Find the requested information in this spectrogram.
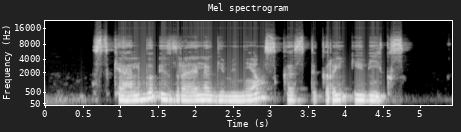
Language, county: Lithuanian, Kaunas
